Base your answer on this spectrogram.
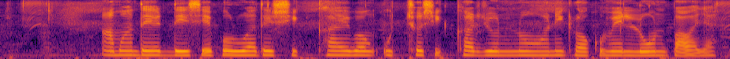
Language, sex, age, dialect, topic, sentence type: Bengali, female, 36-40, Standard Colloquial, banking, statement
